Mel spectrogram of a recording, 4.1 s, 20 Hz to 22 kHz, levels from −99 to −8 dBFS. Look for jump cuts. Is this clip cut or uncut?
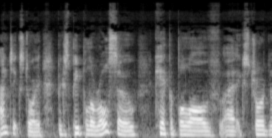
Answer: uncut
